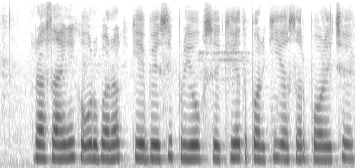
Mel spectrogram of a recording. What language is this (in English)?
Maithili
